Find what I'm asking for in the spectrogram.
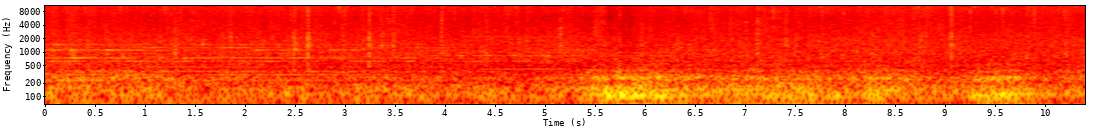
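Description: A storm breaks over Arim: steady rain hisses and patters across surfaces, dousing fires, while deep rolls of thunder rumble underneath, swelling louder around the middle and again near the end, with no voices.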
